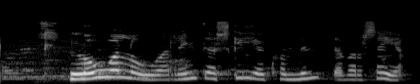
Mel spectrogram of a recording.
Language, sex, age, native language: Icelandic, female, 11, Icelandic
